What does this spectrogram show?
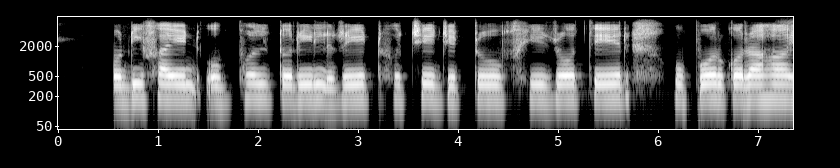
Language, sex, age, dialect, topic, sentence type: Bengali, female, 41-45, Jharkhandi, banking, statement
